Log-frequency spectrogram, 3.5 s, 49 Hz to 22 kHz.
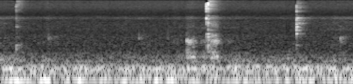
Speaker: If you hear that clicking, that's the relay in the FoxFlash, and it changed to our VIN number that we changed it to, the 5GAK.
